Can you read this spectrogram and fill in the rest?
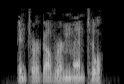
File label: "intergovernmental", English; adjectives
